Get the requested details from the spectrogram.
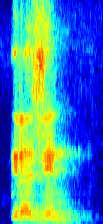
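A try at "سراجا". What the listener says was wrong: Sira. Look, there's alif there. How is it jin? Look. Sirajan. Okay, if you were to stop. No. With the fathatain, it is unique. Will you read the alif now? Siraja. Siraja.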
